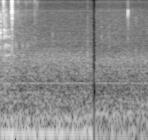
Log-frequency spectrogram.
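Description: Faint steady background noise with a low hum and no distinct event, broken by a brief dropout to silence about one and a half seconds in.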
